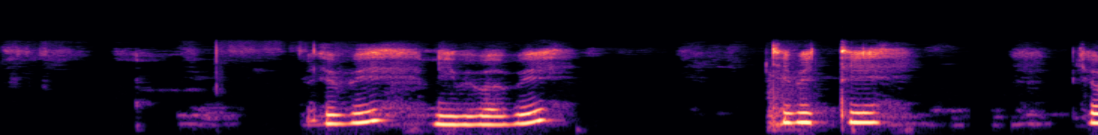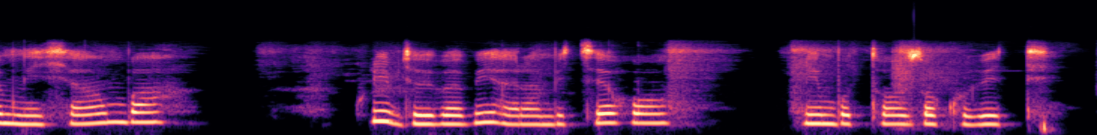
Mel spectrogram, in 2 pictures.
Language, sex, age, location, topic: Kinyarwanda, female, 18-24, Nyagatare, health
